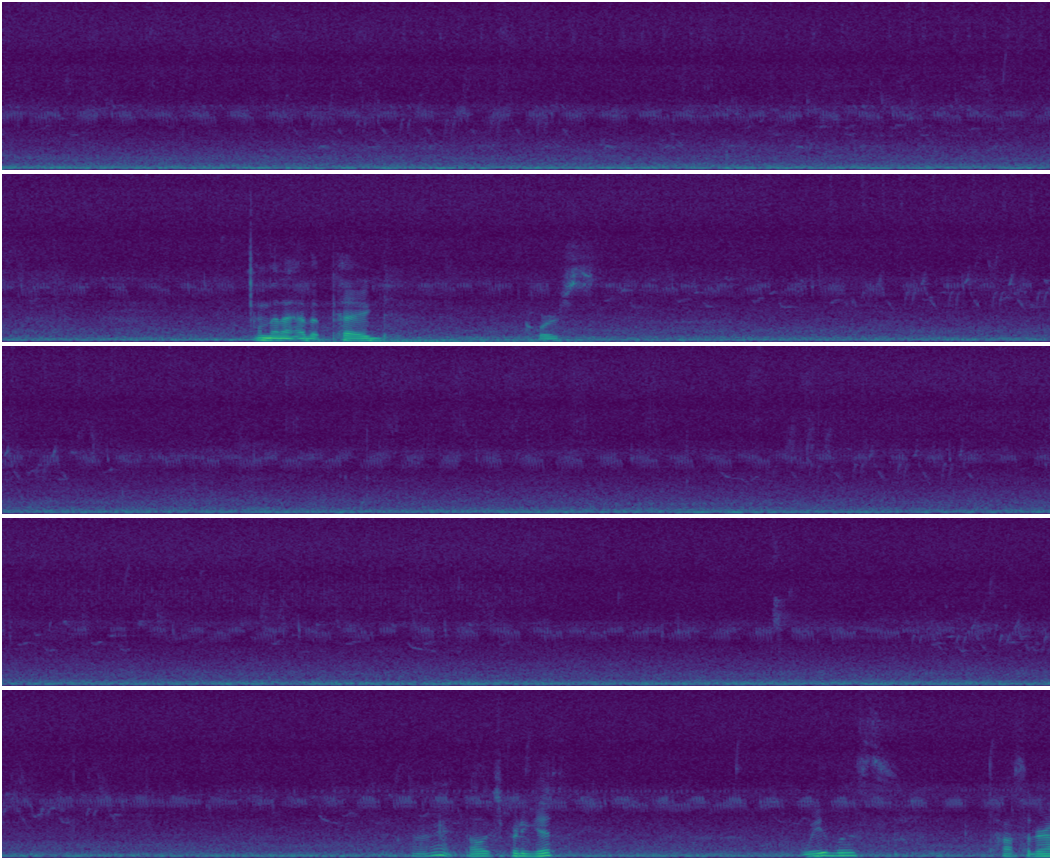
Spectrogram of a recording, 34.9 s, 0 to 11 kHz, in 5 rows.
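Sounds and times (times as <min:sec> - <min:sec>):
insects chirping: 0:00.0 - 0:34.9
low background rumble: 0:08.6 - 0:13.1.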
